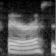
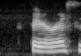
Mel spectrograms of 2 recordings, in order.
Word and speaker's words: Ferris: So, but if you reach out to either Twitter or Instagram, my handle is Paula Ferris. It's the same for both Twitter and Instagram, my first name and last name. Ferris is spelled just like Paris, the city, but with an F like Frank.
